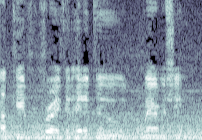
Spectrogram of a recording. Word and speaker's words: Miramichi: Came from Fredericton, headed to Miramichi. Miramichi, this is the pronunciation. Miramichi, et voilà.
